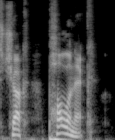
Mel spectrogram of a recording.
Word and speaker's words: Palahniuk: Ah, the correct pronunciation of Chuck Palahniuk is Chuck Palahniuk.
